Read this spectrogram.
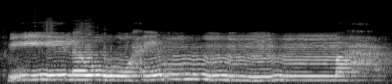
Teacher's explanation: فا کو 1 سیکنڈ کھینچنا ہے، واو مد ہے ، اور ضا کو جب سٹاپ کریں گے ضا ساکن ہو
